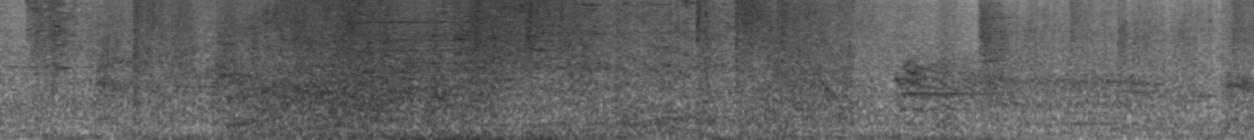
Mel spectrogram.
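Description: Magic spells whoosh and crackle in a noisy battle.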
